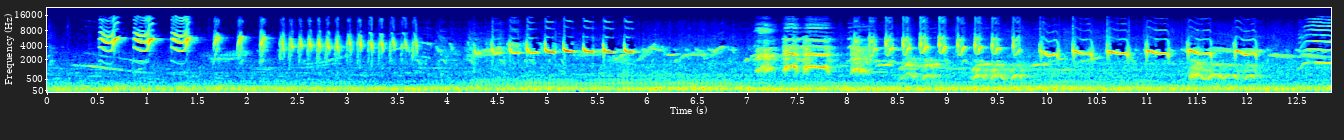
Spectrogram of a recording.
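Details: Solo-singing tieu mi bird pours out a long, varied song of rapid ticking trills, sweet slurred whistles and harsh chattering bursts that shift abruptly, with a faint steady low hum behind.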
